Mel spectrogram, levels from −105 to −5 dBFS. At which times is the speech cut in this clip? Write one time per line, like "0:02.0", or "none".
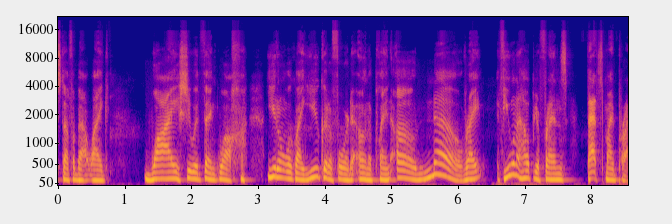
0:05.1
0:06.6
